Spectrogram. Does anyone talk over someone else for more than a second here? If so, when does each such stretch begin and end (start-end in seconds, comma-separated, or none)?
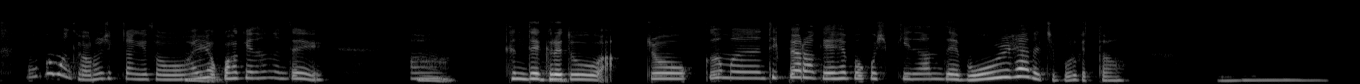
none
